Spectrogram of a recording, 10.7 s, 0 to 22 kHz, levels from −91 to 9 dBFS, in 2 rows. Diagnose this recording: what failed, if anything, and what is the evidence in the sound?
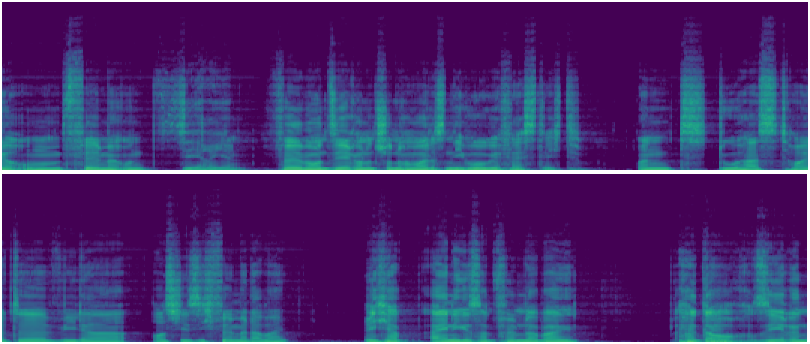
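No fault detected anywhere.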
